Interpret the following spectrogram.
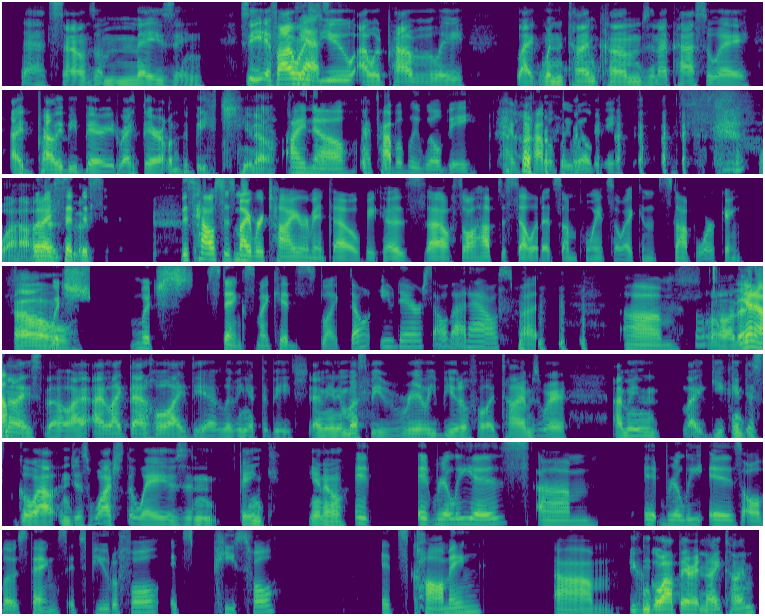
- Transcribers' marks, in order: stressed: "amazing"; other background noise; chuckle; laugh; chuckle; lip smack
- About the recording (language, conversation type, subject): English, unstructured, What trip are you dreaming about right now, and what makes it meaningful to you?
